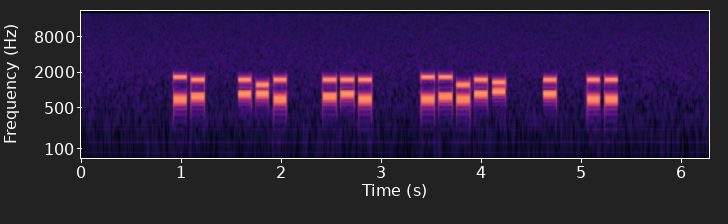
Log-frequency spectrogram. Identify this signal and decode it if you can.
DTMF, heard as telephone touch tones, dialled by machine, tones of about 140 ms. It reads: A6 973 693 AB190 9 33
